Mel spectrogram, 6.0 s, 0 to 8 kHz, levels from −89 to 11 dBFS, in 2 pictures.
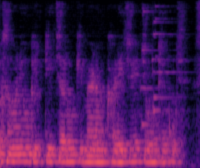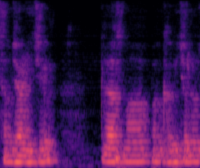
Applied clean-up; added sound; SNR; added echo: none; Alarm; 20 dB; reverberation time 0.3 s.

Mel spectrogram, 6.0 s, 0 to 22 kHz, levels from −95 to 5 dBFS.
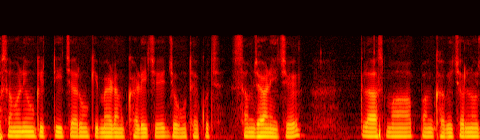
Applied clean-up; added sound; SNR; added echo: none; none; none; none.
